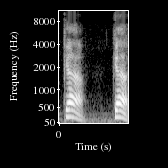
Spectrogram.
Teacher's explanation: لاحظوا منطقة خروج الكاف التي هي من أقصى اللسان وقد لونت باللون الأزرق، ولاحظوا السهم وهو يشير إلى خروج الصوت إلى خارج الفم من غير تصعد، يعني بانحدار، فالصوت ينحدر عند النطق بحرف مستفل.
